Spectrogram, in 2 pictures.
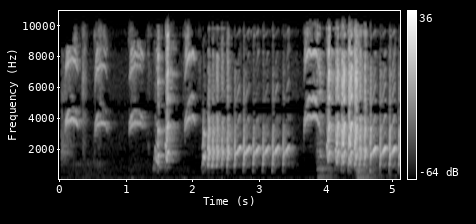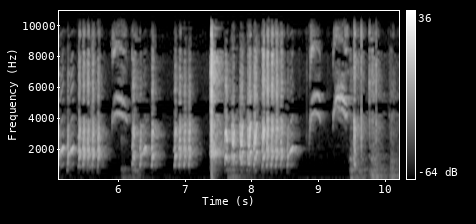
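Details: Tame pet white-eared bulbul singing dense bursts of chattering, bubbly notes in quick runs, broken by short pauses, bright and fairly loud throughout.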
